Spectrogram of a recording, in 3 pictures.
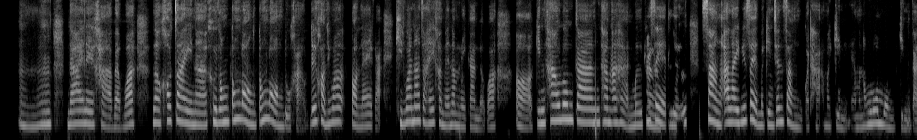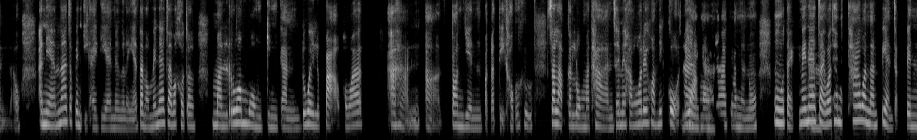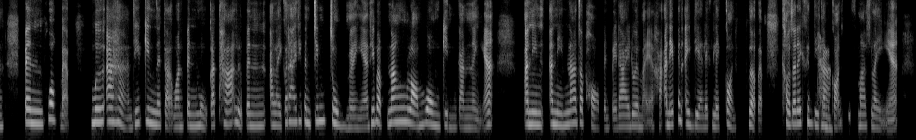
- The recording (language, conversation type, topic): Thai, advice, ฉันจะช่วยให้พี่น้องสื่อสารกันดีขึ้นได้อย่างไร?
- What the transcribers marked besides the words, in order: tapping; other background noise; sniff; distorted speech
